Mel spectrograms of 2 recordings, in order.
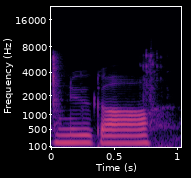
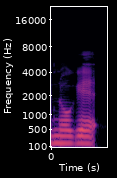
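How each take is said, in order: First: The first vowel sounds like 'new', ending 'gah'. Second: The first vowel sounds like 'nut', ending 'get'. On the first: It is how other, posher people say it. "Some people say it different" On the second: It is the local, non-posh way of saying it. "I'm not posh, so I say nugget"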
